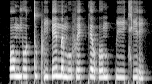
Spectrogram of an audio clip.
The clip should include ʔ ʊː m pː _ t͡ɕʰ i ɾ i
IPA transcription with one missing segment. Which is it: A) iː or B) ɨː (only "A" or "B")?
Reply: A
